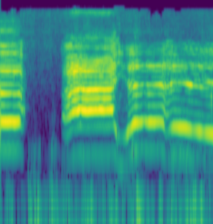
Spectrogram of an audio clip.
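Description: A young Fulani (Peul) herder of the Mbororo ethnic group in Chad calls out to his herd of cows across a vast desert expanse in the heat, in long, high, drawn-out wavering cries: a short call, a pause, then a sustained cry that dips and rises. There are no clear words.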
